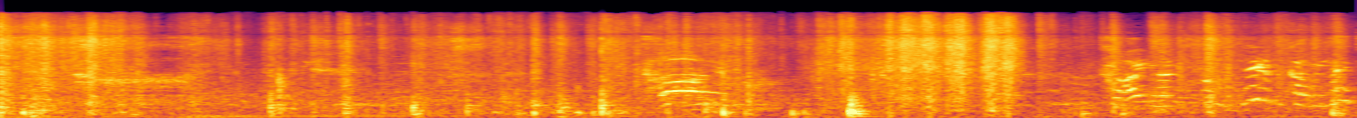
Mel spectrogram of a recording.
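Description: Crinkling and rustling of plastic kite sheets and metallic tinsel fringe being handled and pressed flat, with voices, including children's, in the background.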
